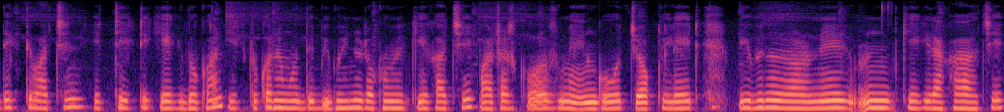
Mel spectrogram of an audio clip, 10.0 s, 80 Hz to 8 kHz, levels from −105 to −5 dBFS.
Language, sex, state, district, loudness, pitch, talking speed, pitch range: Bengali, female, West Bengal, North 24 Parganas, -31 LUFS, 180 Hz, 135 wpm, 175-190 Hz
